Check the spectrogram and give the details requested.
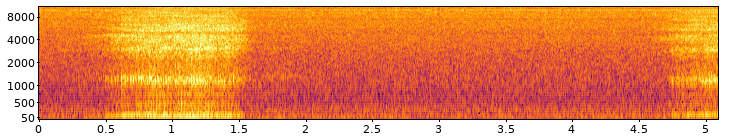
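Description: Loud, low rattling snore lasting about a second, a quiet pause, then the next snore beginning, about one every four seconds: snoring.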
